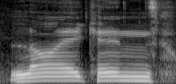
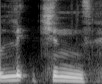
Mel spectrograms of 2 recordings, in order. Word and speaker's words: lichens: called lichen or lichens lichens or lichens both of those pronunciations are correct yeah these lichens and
